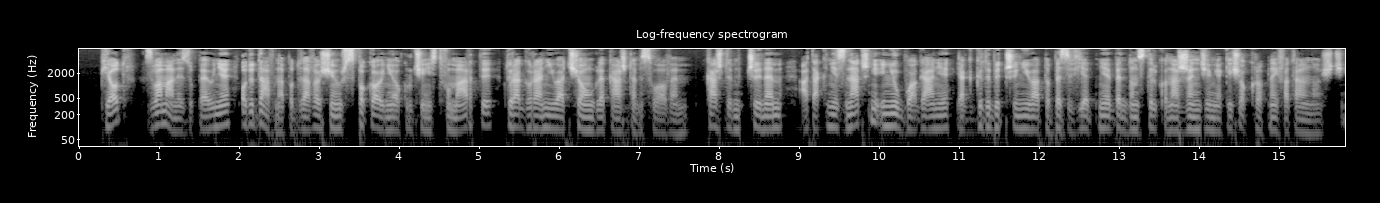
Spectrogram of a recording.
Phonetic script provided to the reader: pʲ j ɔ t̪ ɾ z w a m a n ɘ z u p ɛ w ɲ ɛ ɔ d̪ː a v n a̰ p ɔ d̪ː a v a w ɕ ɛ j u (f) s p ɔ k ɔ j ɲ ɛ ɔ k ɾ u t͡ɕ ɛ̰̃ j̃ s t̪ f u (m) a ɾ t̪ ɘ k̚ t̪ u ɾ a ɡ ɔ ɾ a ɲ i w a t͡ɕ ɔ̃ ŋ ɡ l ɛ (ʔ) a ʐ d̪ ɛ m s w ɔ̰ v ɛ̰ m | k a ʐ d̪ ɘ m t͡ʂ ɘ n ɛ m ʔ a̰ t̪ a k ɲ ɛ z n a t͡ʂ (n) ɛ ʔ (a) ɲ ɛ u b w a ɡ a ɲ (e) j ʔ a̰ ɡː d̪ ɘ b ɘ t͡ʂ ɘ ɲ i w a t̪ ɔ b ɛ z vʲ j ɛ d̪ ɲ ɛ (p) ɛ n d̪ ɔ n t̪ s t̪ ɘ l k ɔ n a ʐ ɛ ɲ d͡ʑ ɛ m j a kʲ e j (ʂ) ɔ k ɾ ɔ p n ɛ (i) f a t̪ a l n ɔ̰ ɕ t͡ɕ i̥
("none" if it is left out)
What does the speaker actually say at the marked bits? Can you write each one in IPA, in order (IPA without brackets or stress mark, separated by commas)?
ʂ, m, k, ɲ, i, ɛ, b, ɕ, j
